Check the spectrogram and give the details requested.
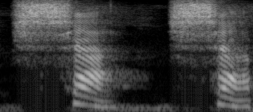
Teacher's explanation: Pengucapan huruf sya itu harus ada berhambur angin yang berhamburan di mulut. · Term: tafashi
